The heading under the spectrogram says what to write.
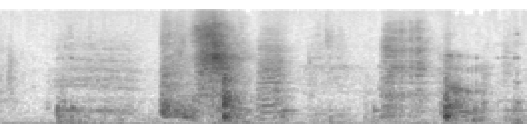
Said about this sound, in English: and I'm going to sneeze.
